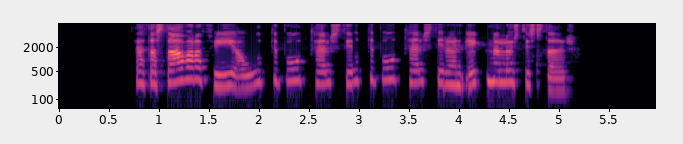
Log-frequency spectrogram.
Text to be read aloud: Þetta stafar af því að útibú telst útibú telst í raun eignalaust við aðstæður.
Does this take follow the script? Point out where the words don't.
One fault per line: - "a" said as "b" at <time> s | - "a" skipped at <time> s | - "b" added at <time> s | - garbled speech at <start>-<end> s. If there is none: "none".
none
